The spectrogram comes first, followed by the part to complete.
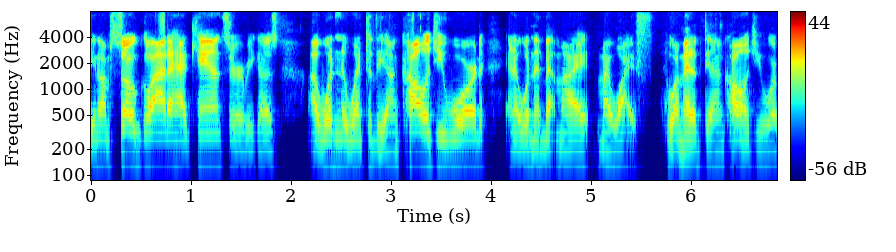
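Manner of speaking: normal talking voice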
